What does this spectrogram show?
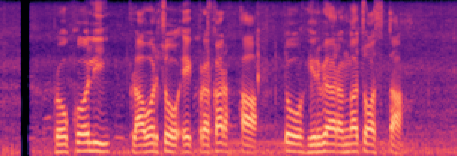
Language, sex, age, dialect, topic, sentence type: Marathi, male, 18-24, Southern Konkan, agriculture, statement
